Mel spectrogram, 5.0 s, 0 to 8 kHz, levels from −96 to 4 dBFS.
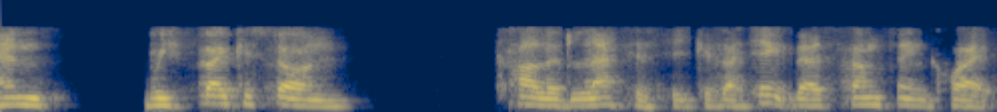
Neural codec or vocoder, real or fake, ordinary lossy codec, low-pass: codec, 16 kHz, 4 kbps, X-Codec, HuBERT features, trained on general audio; fake; AAC, 16 kbps; 7.2 kHz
